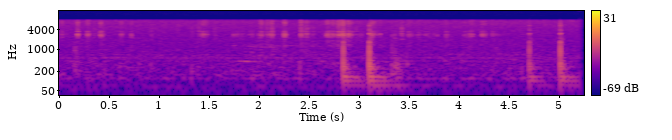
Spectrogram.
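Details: Squirrel on a windowsill gnawing at an office building in the afternoon: a few sharp, crackly gnawing clicks, mostly in pairs late in the clip, over a quiet indoor background with a low steady hum.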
